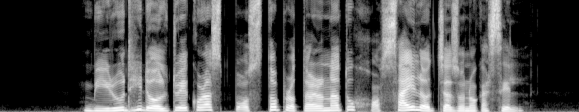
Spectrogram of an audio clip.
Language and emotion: Assamese, disgusted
